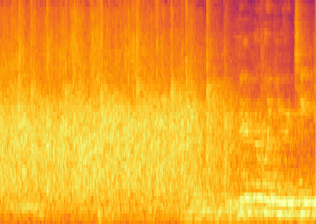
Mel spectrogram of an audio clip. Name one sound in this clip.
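A crowd claps and cheers in a large echoing room.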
